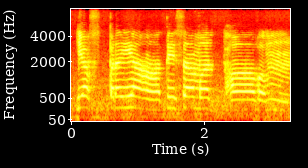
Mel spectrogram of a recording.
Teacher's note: ఇక్కడ య పక్కన ఉన్న విసర్గ ఎఫ్ సౌండ్ అవుతుంది ప ముందు ఎప్పుడు విసర్గ వచ్చిన ఎఫ్ లాగా పలుకుతాం ఎఫ్ ప్రయాతి ప · ముంద ఎఫ్ కి ప ని జాయిన్ చేసే చెప్పాలి ఎఫ్ ప్రయాతి సమద్భావం మద్భావం భ కి మహాప్రాణం ఉంది గమనించండి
